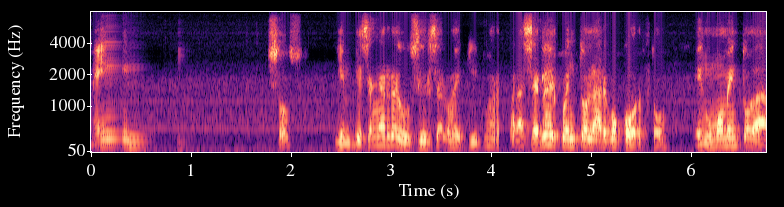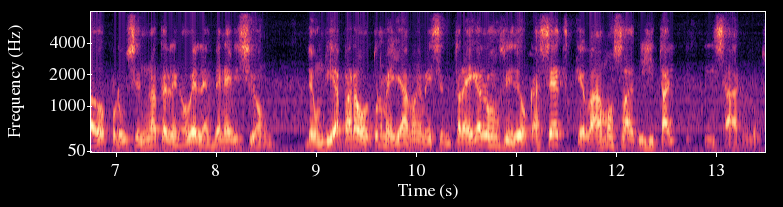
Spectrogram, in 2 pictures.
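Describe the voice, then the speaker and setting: Using a normal speaking voice, a man talks at a fairly quick pace. His pitch is fairly high and his intonation lively. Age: 60s. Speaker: television director and university lecturer. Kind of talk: participant comment in online seminar.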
